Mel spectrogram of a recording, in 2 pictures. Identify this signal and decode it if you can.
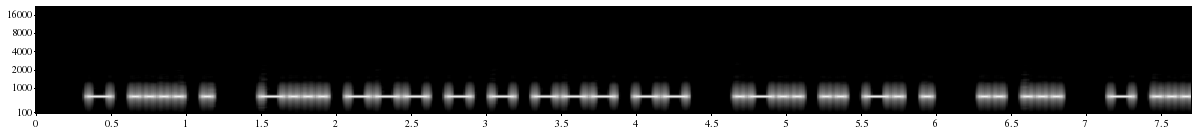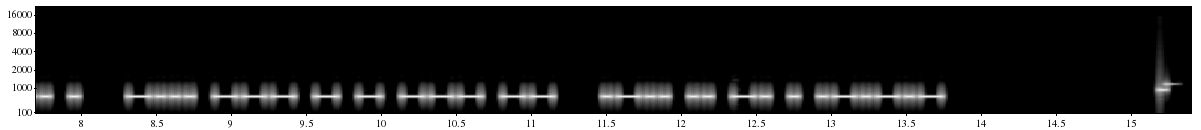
Morse code, heard as a keyed tone, about 25 wpm, 700 Hz. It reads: THE BOTTOM LINE IS THE BOTTOM LINE.
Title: Sentences from Top 1000 Words - Review Part 6 - 25wpm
